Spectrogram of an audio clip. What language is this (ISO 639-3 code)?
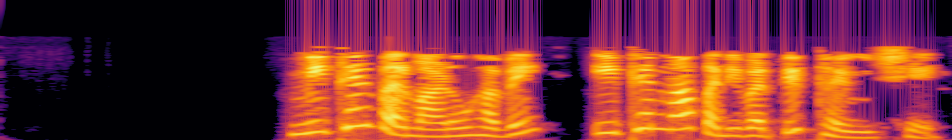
guj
